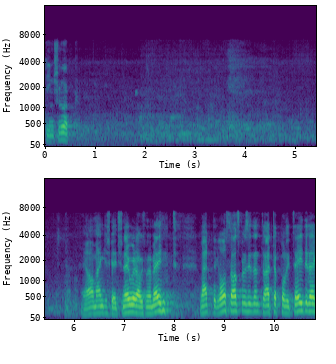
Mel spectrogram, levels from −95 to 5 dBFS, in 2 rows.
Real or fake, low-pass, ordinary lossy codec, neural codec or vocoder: fake; 7.2 kHz; none; codec, 16 kHz, 8 kbps, FreqCodec, smaller model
